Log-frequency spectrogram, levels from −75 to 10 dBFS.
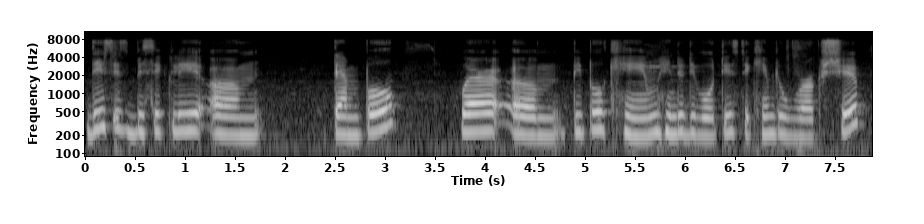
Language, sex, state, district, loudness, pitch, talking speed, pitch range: English, female, Nagaland, Dimapur, -17 LUFS, 215 Hz, 120 wpm, 200-230 Hz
